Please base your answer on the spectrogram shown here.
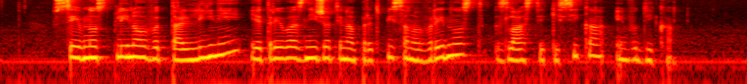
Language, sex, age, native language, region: Slovenian, female, 30-49, Slovenian, Drava region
